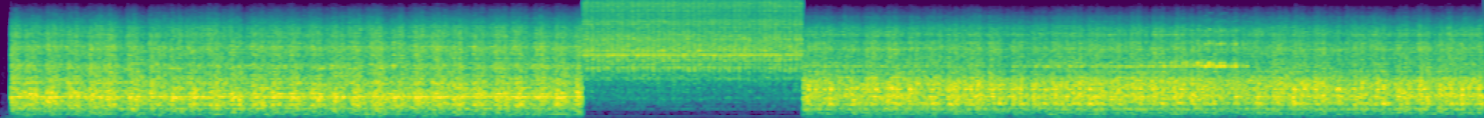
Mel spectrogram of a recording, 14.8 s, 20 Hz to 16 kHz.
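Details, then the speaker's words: Belarusian lathe chuck jaws being bored on a 1K62 lathe with a 170 mm boring bar and VK8 carbide insert. Long overhang leaves it short on rigidity, so a harsh scraping cut carries a thin whistle and squeal: boring tool chatter. "при обработке повизгивает, посвистывает, то есть не хватает ему жесткости."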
